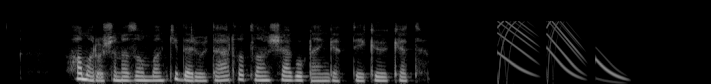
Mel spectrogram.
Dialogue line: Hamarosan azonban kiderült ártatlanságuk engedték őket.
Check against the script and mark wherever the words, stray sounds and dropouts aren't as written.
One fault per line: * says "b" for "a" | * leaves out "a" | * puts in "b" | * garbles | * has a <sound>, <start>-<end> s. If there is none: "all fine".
* has a chirp, 5.0-6.3 s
